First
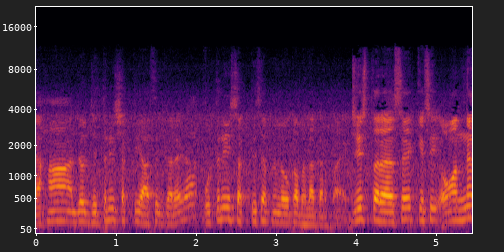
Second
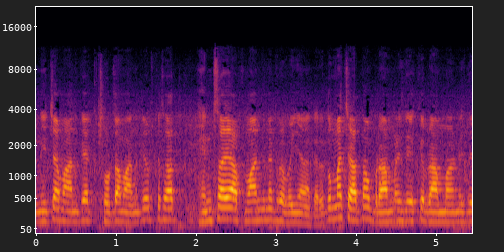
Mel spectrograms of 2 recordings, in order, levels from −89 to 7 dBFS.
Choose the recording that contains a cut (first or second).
first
